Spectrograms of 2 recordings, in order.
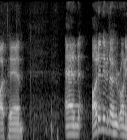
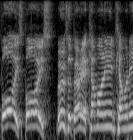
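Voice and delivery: higher, hearty and welcoming; friendly giant welcome; 11 semitones higher, slower than usual. Retold or imitated. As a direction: wave them in warmly. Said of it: "And he goes".

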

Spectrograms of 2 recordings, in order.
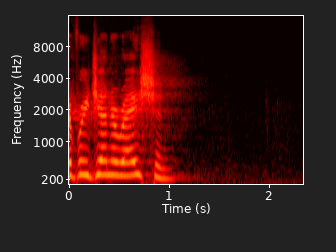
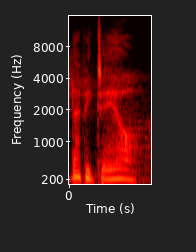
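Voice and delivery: hushed coax; 6 semitones lower, 13 dB quieter than usual. Retold or imitated. Tempting voice, repeated.

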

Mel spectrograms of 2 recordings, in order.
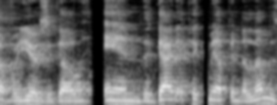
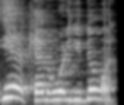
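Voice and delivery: bright, much higher, happy surprise on a phone call; higher pitched delighted hello; surprised greeting; 12 semitones higher than usual. Retold or imitated. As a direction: greet an old friend who calls out of the blue.

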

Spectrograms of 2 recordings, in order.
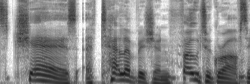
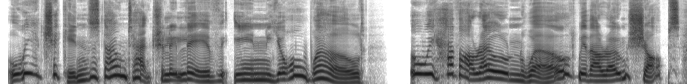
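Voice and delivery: high, put-on hen voice; explaining chicken; 8 semitones higher than usual. Nuala explains the chickens' world to the girls, explaining. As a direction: explain carefully in a high character voice.

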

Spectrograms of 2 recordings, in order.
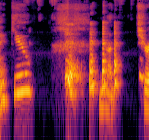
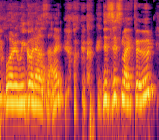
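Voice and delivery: put-on dopey teen dog; 4 semitones higher than usual. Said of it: "He's just like".

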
